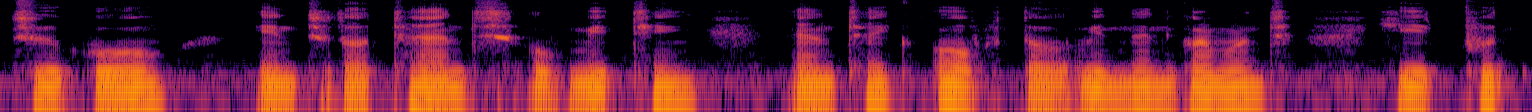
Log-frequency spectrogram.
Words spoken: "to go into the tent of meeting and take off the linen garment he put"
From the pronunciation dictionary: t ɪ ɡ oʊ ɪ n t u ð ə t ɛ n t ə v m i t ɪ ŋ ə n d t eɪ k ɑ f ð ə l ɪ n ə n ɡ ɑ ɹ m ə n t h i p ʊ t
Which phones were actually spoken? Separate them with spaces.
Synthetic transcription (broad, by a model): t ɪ ɡ oʊ ɪ n t u ð ə t ɛ n t ə v m i t ɪ ŋ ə n t eɪ k ɑ f ð ə w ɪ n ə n ɡ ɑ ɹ m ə n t h i p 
